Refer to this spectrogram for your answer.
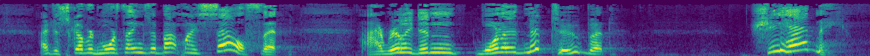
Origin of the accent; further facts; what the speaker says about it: Mexican border, United States; I grew up down on the Mexican border.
